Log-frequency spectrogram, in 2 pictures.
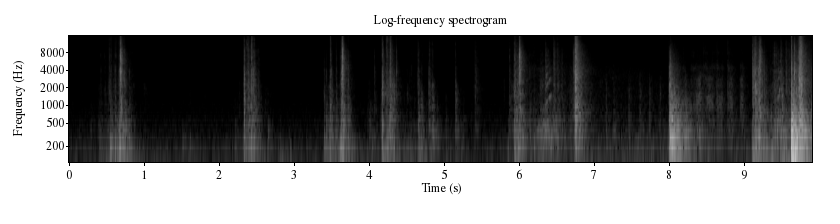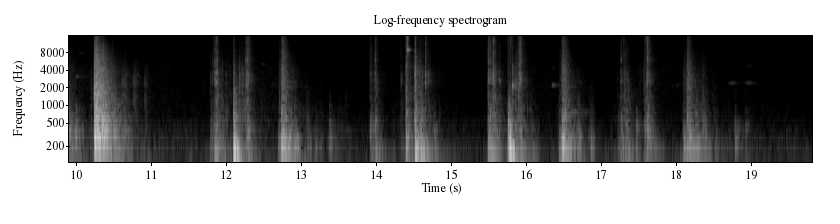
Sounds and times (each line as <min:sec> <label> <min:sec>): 0:00.4 door nob 0:01.0
0:05.9 opening door 0:11.0
0:05.9 Closing door 0:11.0
0:11.8 door nob 0:12.5
0:11.8 opening door 0:13.1
0:11.8 Closing door 0:13.2
0:14.0 Closing door 0:14.9
0:14.0 door nob 0:14.9
0:15.5 door nob 0:16.6
0:15.5 Closing door 0:19.1
0:15.5 opening door 0:19.1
